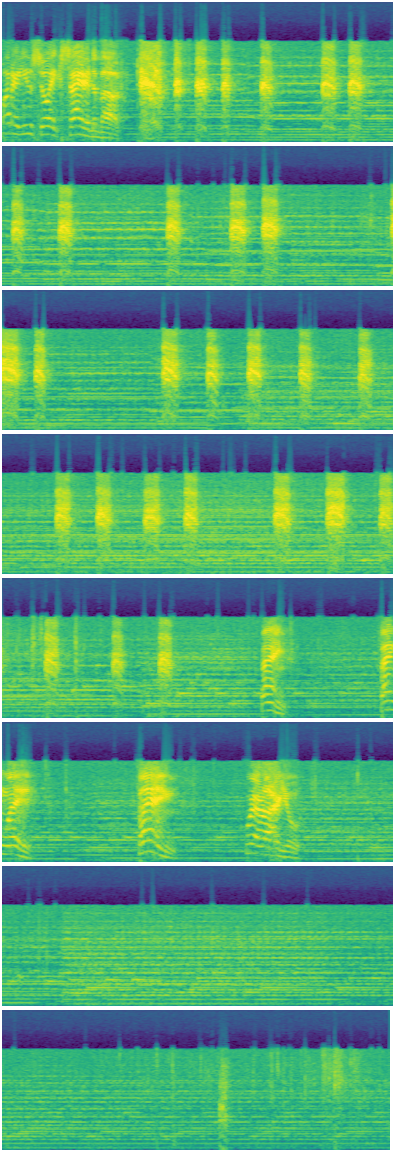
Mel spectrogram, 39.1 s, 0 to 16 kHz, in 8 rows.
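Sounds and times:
orchestral dramatic chords: 0.0s - 35.8s
harsh crow caws: 1.7s - 6.2s, 6.8s - 8.5s, 9.6s - 10.6s, 11.8s - 14.6s, 15.2s - 17.3s, 18.0s - 21.8s.

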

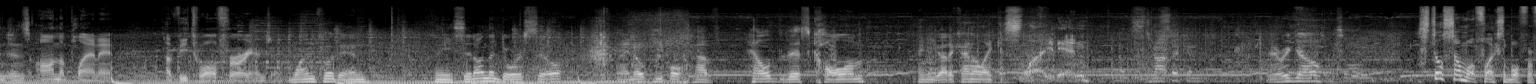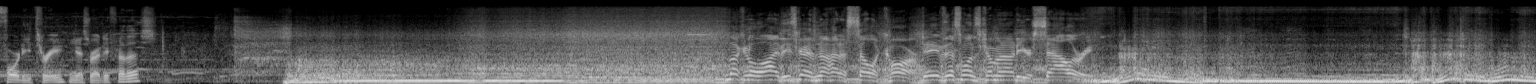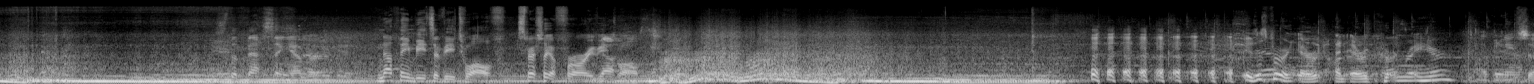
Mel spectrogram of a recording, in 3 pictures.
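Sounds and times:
car engine starting and idling: 17.6s - 41.7s.

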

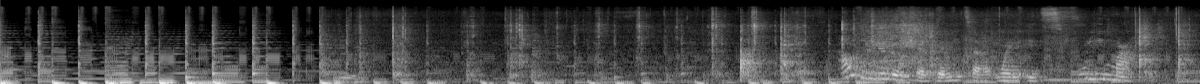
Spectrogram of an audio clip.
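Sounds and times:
background music: 0.0s - 12.0s
spoon mashing beans in metal pot: 3.6s - 12.0s.

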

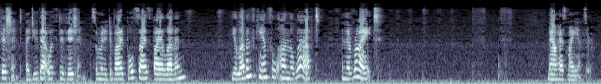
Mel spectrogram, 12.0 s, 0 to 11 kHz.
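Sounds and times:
marker writing on paper: 6.6s - 10.3s.

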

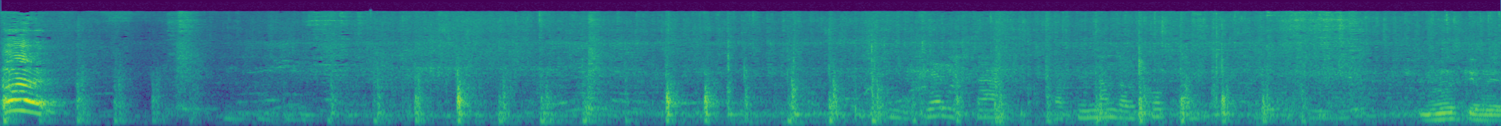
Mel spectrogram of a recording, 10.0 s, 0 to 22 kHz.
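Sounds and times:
hands patting dough: 2.1s - 9.0s.

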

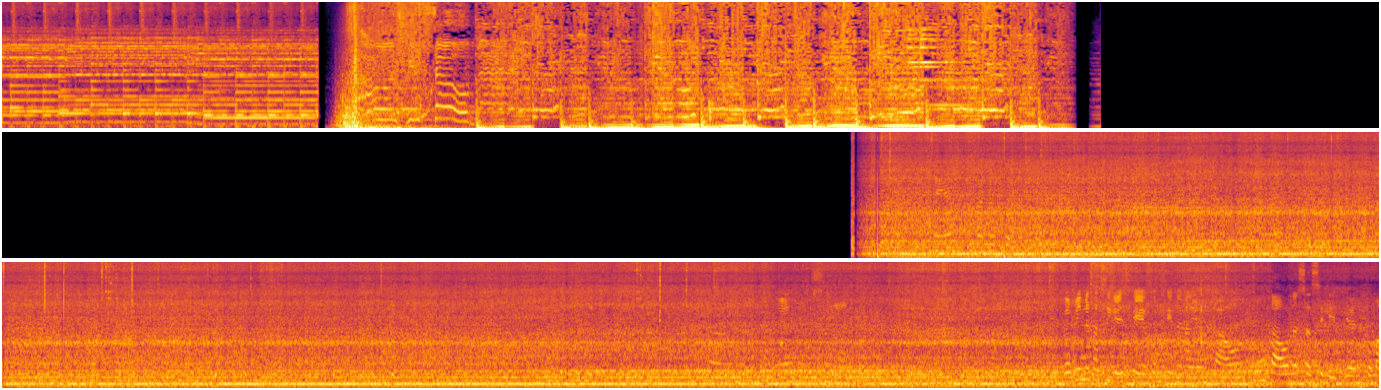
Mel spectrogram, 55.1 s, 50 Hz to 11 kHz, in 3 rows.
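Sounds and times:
engine idling hum: 5.0s - 13.1s, 29.8s - 55.0s
street noise: 8.7s - 13.8s, 29.8s - 43.3s, 44.0s - 55.0s
voices: 30.7s - 32.1s, 50.8s - 55.0s.

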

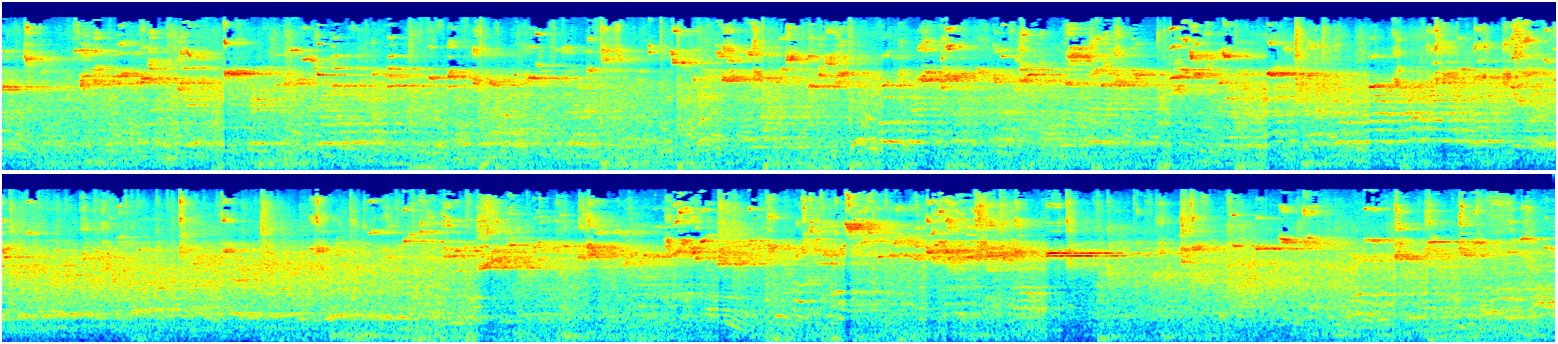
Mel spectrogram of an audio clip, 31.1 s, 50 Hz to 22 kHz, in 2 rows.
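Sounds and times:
echoing voices in hall: 0.0s - 31.0s.

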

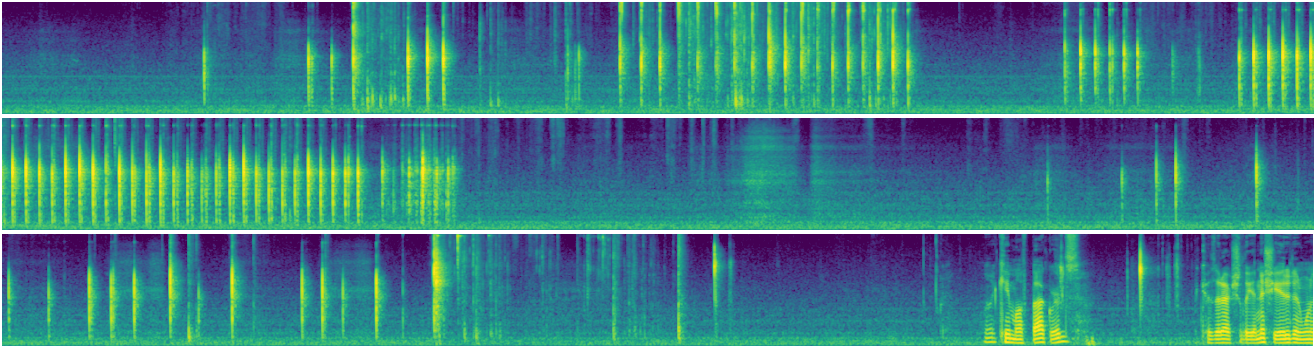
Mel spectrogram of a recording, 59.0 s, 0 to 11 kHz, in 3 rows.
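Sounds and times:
hammerstone tapping stone: 4.6s - 7.6s, 8.4s - 13.7s, 15.9s - 18.0s, 18.6s - 26.6s, 36.4s - 37.5s, 38.5s - 38.7s, 39.4s - 43.0s, 43.8s - 47.0s.

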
